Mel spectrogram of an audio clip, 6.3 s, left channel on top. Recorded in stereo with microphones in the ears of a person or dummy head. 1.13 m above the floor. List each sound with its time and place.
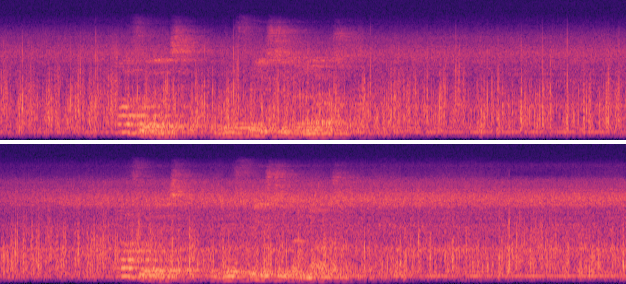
1.1 s a man speaking: 15° right (ahead or behind), 2.5 m; by 3.5 s 40° right (ahead or behind), 4.5 m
